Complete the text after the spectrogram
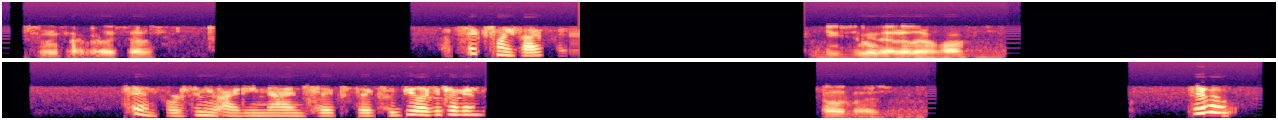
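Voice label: Police Dispatch; Raleigh; Southwest District; wake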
